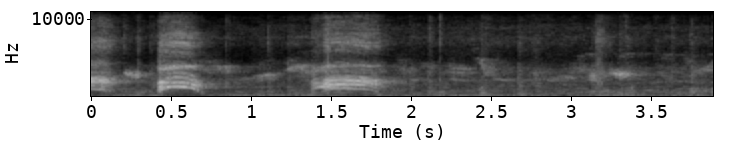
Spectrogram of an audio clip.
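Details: Crows attacking food, two strong harsh caws about a second apart followed by softer calls, with low background noise throughout.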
